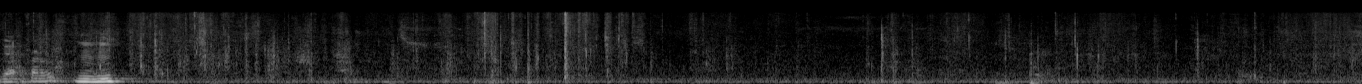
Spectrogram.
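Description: Papers rustle on a table.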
